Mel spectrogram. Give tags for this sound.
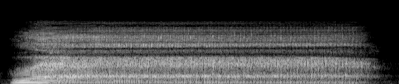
beast; creature; dragon; roar; sad

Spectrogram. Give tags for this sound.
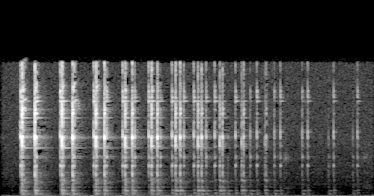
kitchen; sieve; jiggle

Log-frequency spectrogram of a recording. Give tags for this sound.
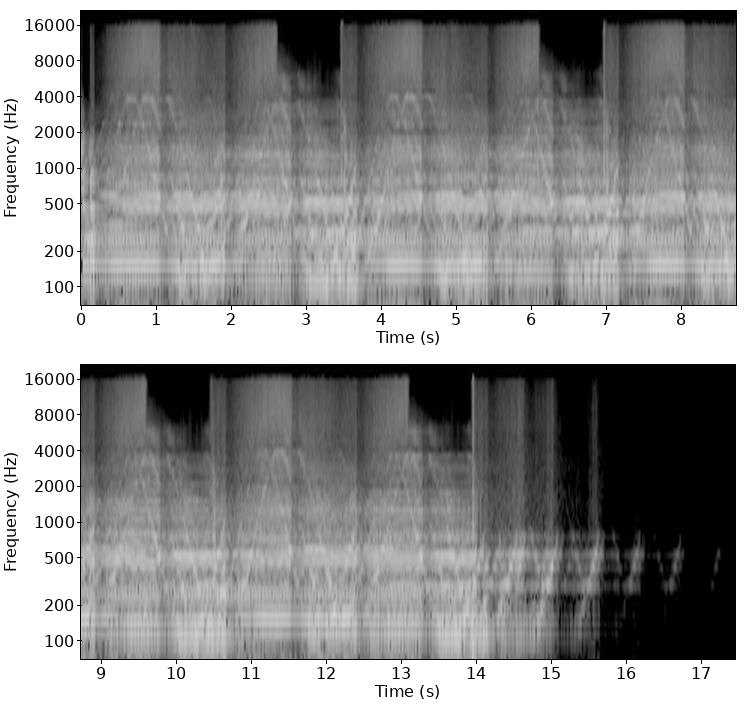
morph; processed; massive; electronic; rhythmic; synth; sci-fi; ambience; electro; music; ableton; atmosphere; loop

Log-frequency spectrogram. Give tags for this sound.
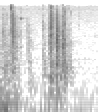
open; door

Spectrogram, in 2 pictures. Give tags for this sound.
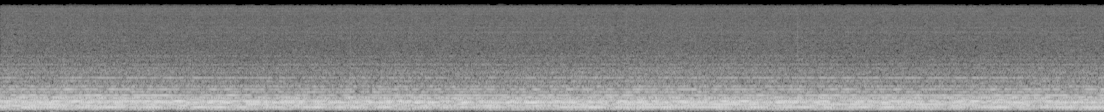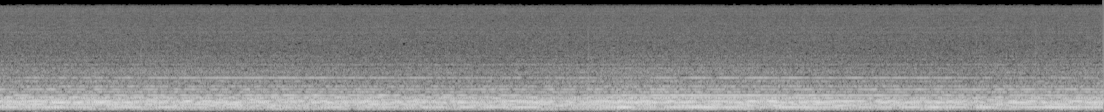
ambient; loop; drone; atmosphere

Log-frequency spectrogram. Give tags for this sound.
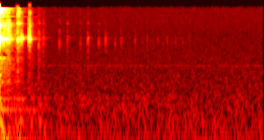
experimental; metallic

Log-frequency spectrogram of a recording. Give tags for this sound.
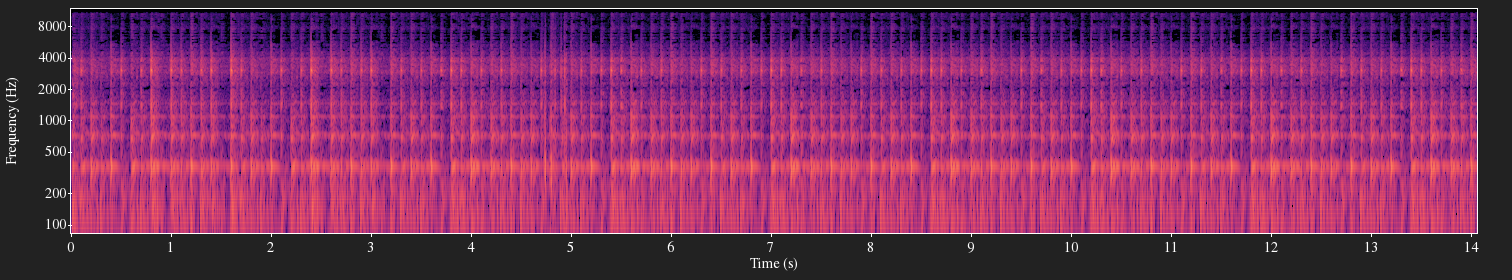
150; FX; beat; effect

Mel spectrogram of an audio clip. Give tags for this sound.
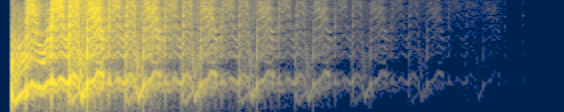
audio; retro; shoot; game; pickup; gamesound; sfx

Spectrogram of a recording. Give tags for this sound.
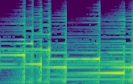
strange; piano; reversed-piano; relaxing; reversed

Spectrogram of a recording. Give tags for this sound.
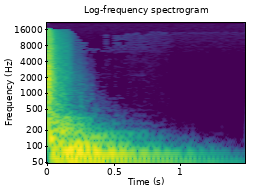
kick-drum; designed; effected; kick; processed; bassdrum; oneshot; kickdrum; one-shot; bottle

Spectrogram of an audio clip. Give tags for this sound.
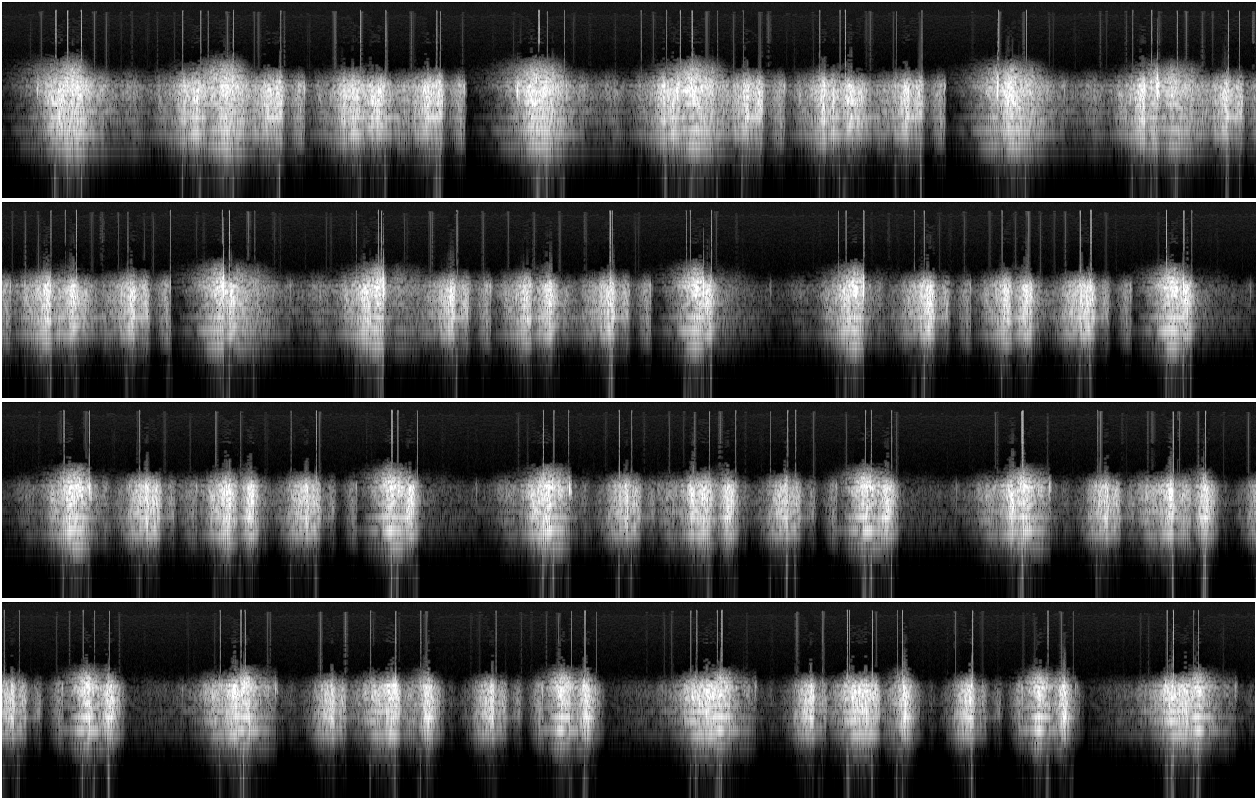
ambient; delay; glitch; rhythmic; sound-design

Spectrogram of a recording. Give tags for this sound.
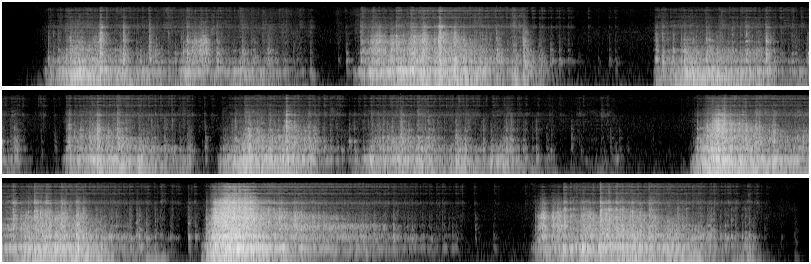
rollers; wheels; xy

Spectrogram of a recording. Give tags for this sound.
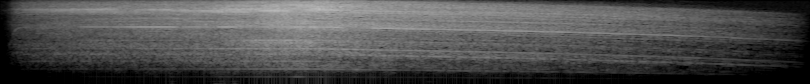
drill; electric; industrial; machine; machinery; mechanical; motor; pass-by; robot; robotic; sci-fi; servo

